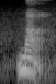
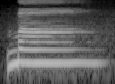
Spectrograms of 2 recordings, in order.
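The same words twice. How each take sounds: First: The pitch dips low, then rises high. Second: The pitch stays high and level. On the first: "start really low and had a little bit twist and then rising up high" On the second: "It is very high and flat"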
